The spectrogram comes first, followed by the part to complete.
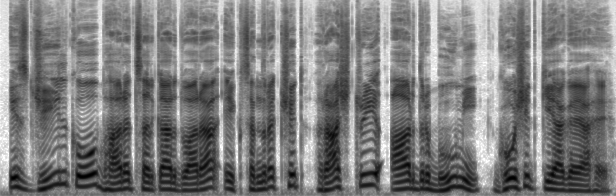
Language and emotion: Hindi, neutral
